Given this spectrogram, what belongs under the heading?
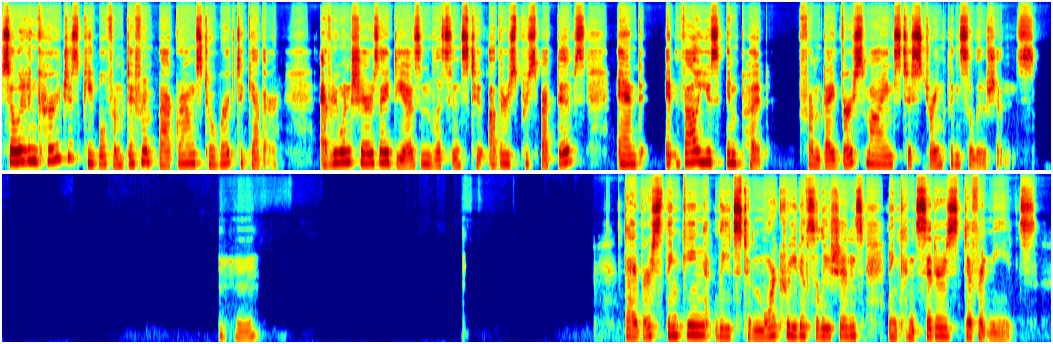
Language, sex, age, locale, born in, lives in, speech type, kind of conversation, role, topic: English, female, 30-34, en-US, United States, United States, read, expert-assistant, expert, What are the fundamental principles of design thinking?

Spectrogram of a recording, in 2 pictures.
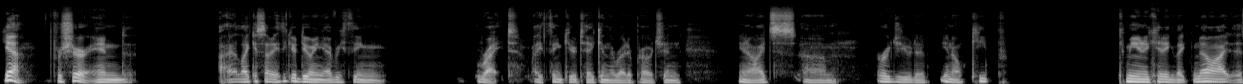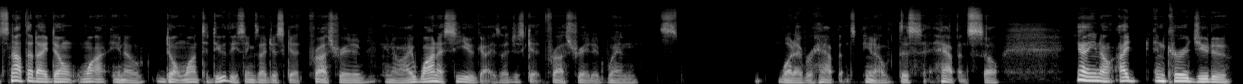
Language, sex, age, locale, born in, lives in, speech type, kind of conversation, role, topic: English, male, 30-34, en-US, United States, United States, conversation, advice, advisor, How should I respond to broken promises?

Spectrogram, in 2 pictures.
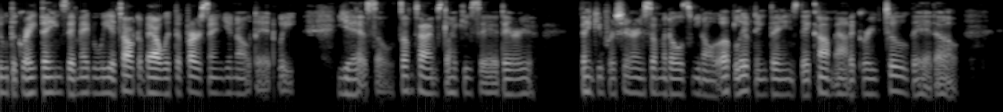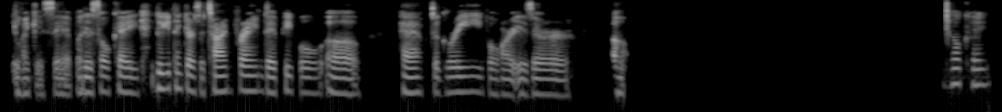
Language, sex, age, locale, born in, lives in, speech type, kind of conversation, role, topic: English, female, 55-59, en-US, United States, United States, conversation, podcast, host, How do cultural traditions shape the way people experience and express grief?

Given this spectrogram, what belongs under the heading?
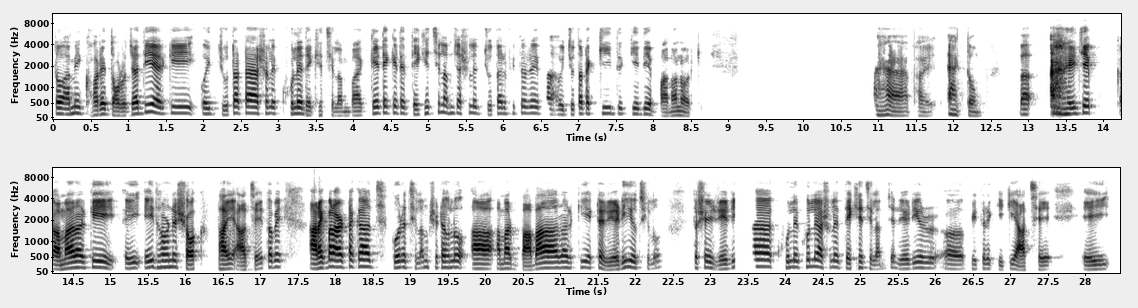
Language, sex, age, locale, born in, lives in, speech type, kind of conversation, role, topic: Bengali, male, 20-24, bn-BD, Bangladesh, Bangladesh, conversation, unstructured, none, তুমি নিজের শখ থেকে কী ধরনের আনন্দ পাও?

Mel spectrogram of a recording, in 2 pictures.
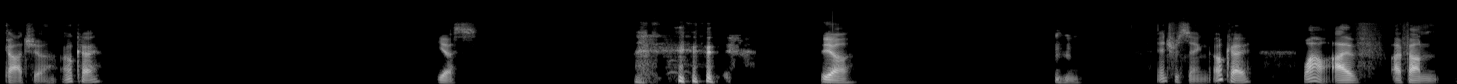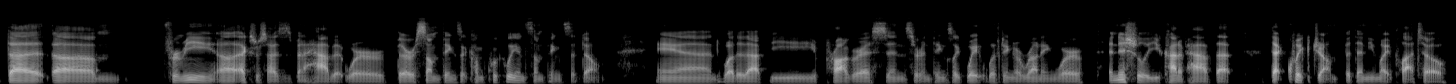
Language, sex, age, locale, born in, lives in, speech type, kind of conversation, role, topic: English, male, 25-29, en-US, Canada, United States, conversation, podcast, host, Which daily routines or practices have had the biggest impact on your personal growth?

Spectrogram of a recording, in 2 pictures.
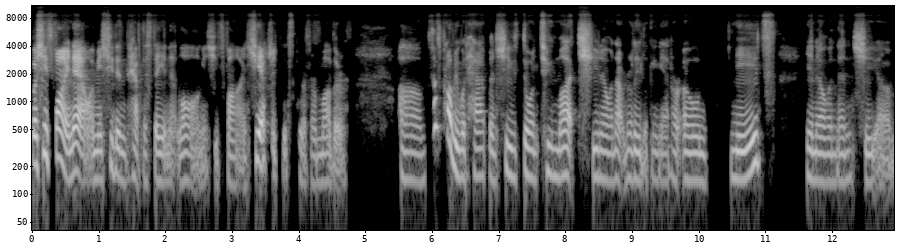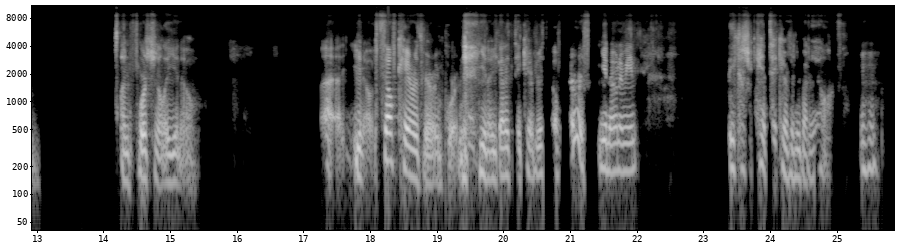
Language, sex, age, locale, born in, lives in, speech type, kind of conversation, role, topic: English, female, 55-59, en-US, United States, United States, conversation, advice, user, How can I find more opportunities to help others?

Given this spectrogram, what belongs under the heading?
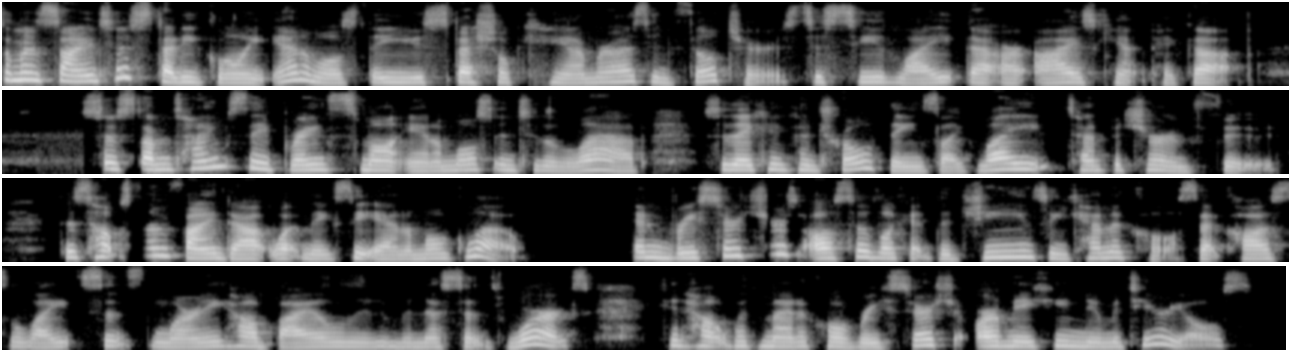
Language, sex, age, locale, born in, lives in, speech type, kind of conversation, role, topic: English, female, 25-29, en-US, United States, United States, read, expert-assistant, expert, What causes fireflies to glow at night?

